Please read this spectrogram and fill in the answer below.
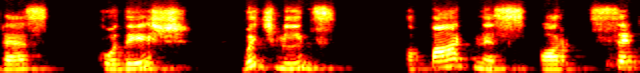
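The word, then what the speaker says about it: קודש: The Hebrew word for holy is pronounced as kodesh, which means apartness or set apart or separate or sacred.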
